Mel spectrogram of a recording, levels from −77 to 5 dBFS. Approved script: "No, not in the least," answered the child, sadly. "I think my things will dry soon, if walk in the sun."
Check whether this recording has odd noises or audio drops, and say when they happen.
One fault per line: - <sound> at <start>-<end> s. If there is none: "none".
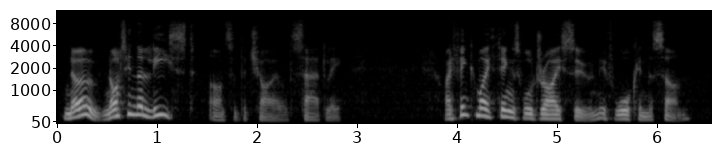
none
